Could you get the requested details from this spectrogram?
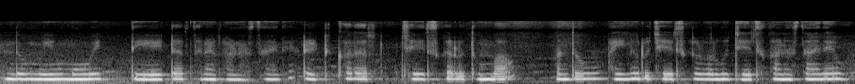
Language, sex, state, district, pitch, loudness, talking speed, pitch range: Kannada, female, Karnataka, Raichur, 240 Hz, -14 LUFS, 100 wpm, 235-250 Hz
